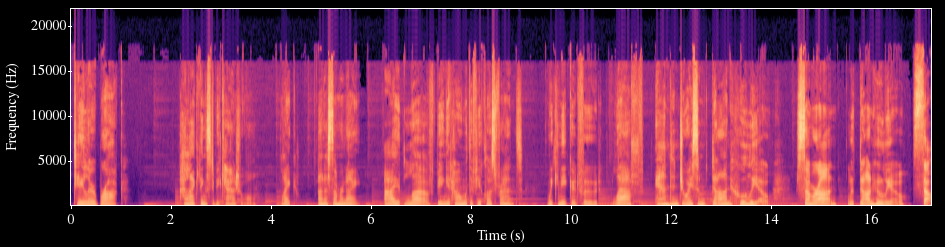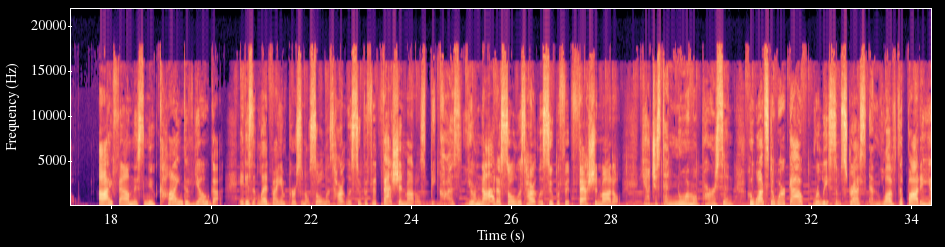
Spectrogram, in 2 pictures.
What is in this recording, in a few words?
Commercial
